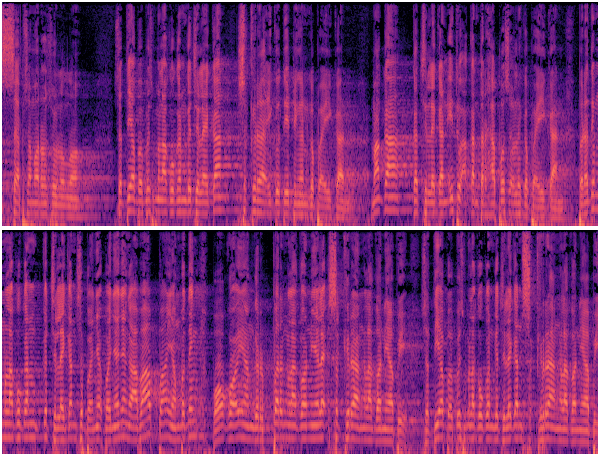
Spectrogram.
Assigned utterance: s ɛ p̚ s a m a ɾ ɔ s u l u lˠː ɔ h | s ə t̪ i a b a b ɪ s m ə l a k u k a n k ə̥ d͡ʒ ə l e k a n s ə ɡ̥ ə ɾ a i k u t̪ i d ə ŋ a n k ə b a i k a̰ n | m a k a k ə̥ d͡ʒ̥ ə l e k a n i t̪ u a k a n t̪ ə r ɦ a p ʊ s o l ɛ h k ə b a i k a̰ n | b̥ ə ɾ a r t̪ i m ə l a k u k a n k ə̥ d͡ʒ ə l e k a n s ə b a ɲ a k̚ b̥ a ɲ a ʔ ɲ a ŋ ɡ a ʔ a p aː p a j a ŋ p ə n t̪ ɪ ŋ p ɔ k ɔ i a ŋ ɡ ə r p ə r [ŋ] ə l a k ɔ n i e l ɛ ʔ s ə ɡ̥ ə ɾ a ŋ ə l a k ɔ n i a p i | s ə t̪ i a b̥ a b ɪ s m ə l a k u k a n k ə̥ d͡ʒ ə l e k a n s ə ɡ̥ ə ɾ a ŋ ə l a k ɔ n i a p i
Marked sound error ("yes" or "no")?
no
